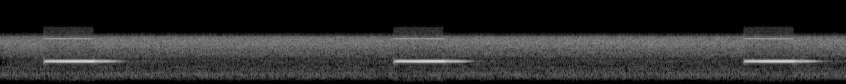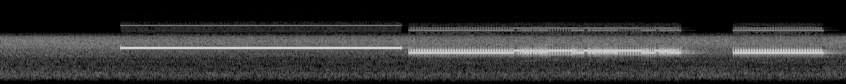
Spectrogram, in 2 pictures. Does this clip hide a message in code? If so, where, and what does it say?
Yes: fax machine handshake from 0.4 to 16.7 s, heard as beeps, a long tone and a warble, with phone line noise and room echo.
